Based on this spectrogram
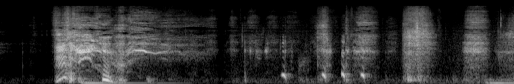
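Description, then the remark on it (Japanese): A loud, sudden sneeze bursts out from an old man with a runny nose, followed by breathy, chuckling exhalations and a few short voiced sounds before a softer second burst near the end. “おじいさんは大変、お話はしなきゃいけないし、鼻水は出てくるし、くしゃみは出るし”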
